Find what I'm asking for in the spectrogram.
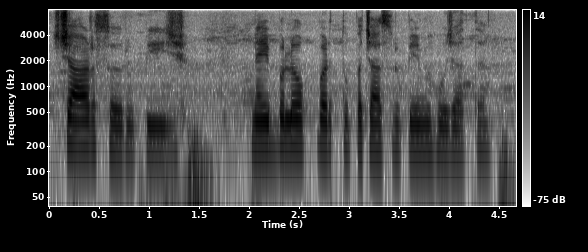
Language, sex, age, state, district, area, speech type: Urdu, female, 18-30, Bihar, Madhubani, rural, spontaneous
